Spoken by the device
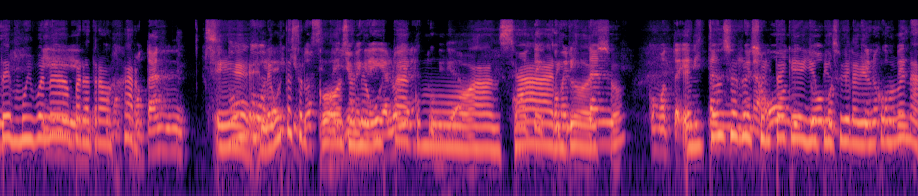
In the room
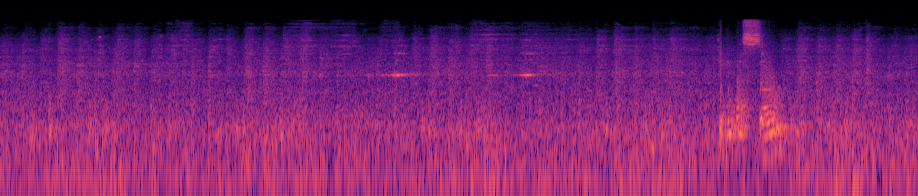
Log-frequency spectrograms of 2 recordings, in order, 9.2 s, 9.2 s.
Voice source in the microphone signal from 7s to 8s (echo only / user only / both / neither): user only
